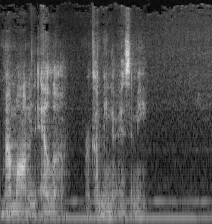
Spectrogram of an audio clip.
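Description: A young man speaks quietly and calmly, close by.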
